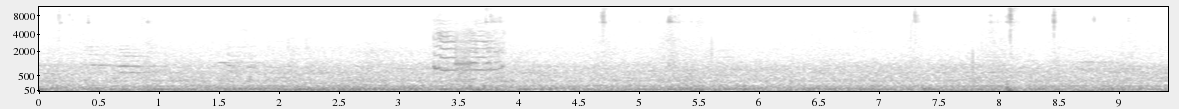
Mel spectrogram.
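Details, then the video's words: A tiny kitten gives one short, bright harmonic meow partway through, over a steady low hum and a few sharp clicks. "This Tiny Meow"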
